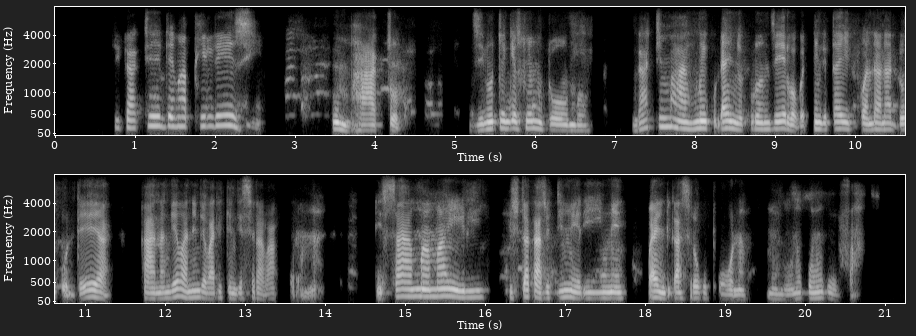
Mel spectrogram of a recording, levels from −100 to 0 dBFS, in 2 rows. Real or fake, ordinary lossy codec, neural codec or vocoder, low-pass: fake; Opus, 16 kbps; autoencoder, 48 kHz, 32 numbers a frame, DAC-VAE, trained on Japanese speech; 7.2 kHz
